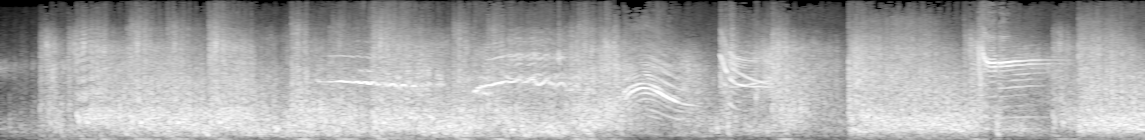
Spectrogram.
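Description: Horses neigh and whinny in a frenzied bandit raid on a cantina, where outlaws shoot at marauding Mexican bandits. Several shrill, wavering whinnies rise above constant loud gunfire and commotion.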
